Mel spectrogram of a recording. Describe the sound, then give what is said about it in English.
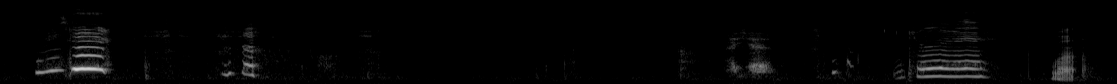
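A baby babbles and coos happily in short bursts of high, sing-song vocalizations, separated by quiet pauses. “And now I've pressed record. You're all happy and chirpy.”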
